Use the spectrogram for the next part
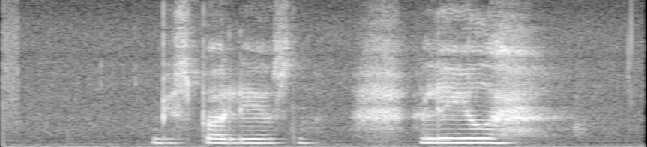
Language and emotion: Russian, sad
